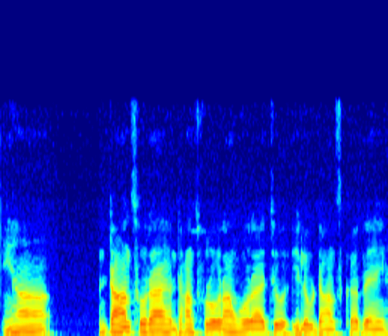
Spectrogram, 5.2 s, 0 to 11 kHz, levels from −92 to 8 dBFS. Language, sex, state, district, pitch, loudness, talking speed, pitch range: Hindi, male, Chhattisgarh, Kabirdham, 135 Hz, -17 LUFS, 210 wpm, 130-140 Hz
